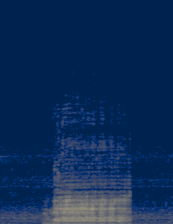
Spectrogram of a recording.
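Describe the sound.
A single sheep bleat, a wavering nasal cry lasting under a second, clear against a quiet background.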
